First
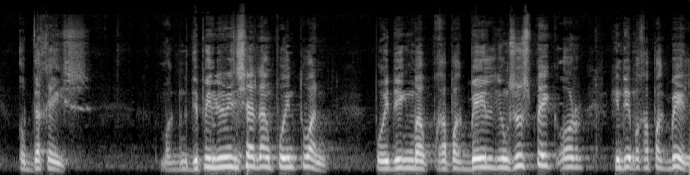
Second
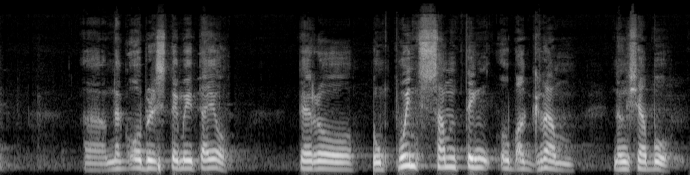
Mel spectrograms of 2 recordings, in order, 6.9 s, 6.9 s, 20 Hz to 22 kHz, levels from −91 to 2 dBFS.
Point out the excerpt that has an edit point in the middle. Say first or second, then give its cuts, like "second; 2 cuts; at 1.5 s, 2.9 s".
second; 1 cut; at 3.7 s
